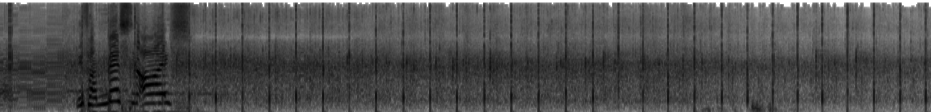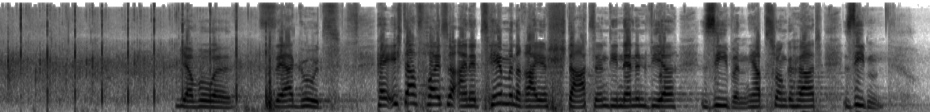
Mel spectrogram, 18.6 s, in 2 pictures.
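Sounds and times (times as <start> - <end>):
audience applauding: 0.0 - 12.0
speech: 0.8 - 2.0, 11.1 - 18.3.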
